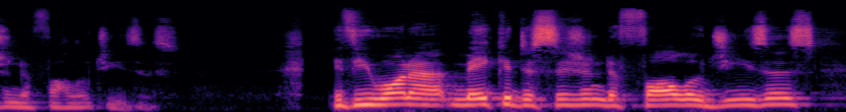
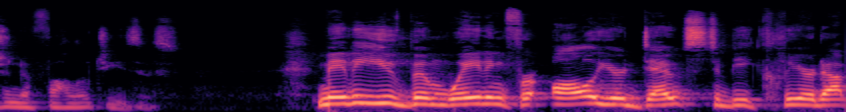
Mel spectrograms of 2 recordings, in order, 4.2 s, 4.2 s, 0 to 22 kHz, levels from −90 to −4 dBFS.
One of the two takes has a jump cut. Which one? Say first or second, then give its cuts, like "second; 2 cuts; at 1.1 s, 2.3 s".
first; 1 cut; at 1.5 s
